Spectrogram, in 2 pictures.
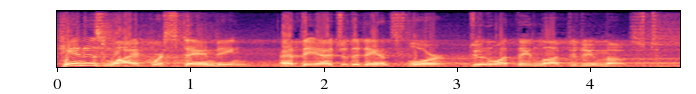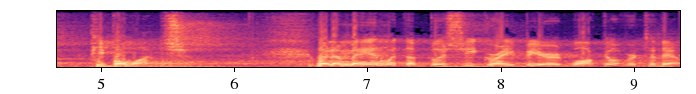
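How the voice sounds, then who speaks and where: The voice is loud, with lively intonation and a fairly slow pace. Noticeable background noise runs underneath. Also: man. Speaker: commencement speaker. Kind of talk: speech. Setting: auditorium with audience.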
